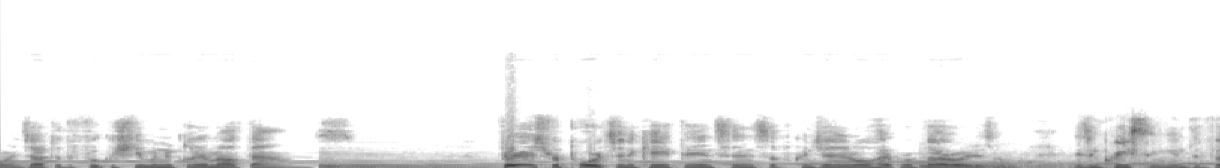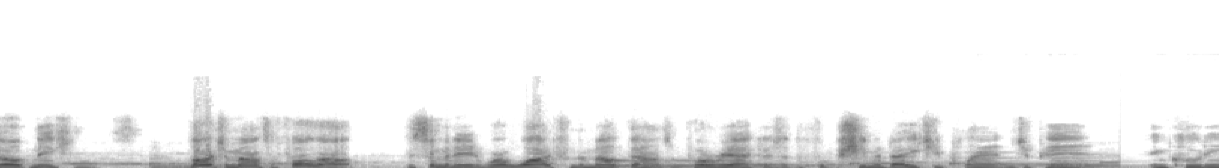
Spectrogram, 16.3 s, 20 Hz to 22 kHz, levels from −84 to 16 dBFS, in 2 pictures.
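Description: From 6.6 s to 14.6 s the sound abruptly takes on more codec artefacts, then snaps back without any gap. This is an adaptive stream at a lower bitrate, consistent with Opus dropping from about 64 to 16 kbit/s for those eight seconds.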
